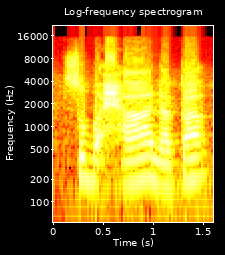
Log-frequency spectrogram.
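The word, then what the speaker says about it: سبحانك: ہم آغاز کرتے ہیں۔ سبحانکا، ہا گلے سے نکالنا ہے۔ اگر ہم ہا سینے سے نکالیں گے، سبحانکا پڑھیں گے تو اس کا ترجمہ تبدیل ہو جائے گا، کیونکہ عربی زبان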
